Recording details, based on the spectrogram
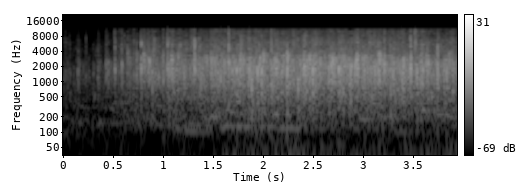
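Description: A large crowd applauds in a video game, swelling from quiet to a sustained, dense roar of clapping that holds steady to the end.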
